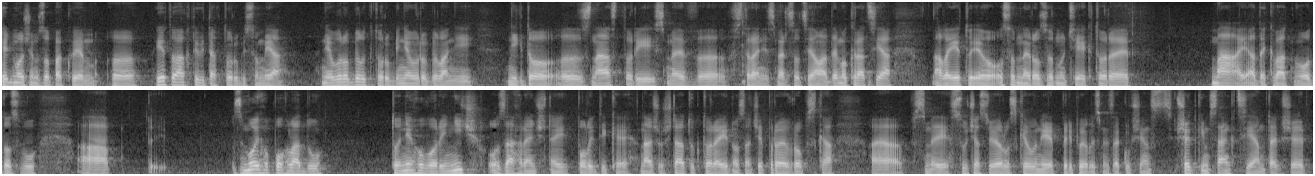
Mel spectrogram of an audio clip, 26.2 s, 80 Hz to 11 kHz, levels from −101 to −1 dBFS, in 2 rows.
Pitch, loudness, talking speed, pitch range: 100 Hz, -27 LUFS, 145 wpm, 95-110 Hz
